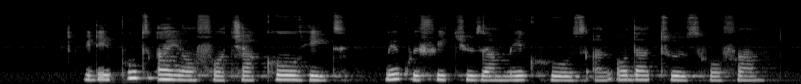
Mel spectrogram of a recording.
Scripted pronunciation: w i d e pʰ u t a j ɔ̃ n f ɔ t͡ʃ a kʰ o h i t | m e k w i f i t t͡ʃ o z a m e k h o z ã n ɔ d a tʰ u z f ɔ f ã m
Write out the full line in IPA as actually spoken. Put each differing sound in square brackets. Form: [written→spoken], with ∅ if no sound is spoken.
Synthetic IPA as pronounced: w i d e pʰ u t a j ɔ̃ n f ɔ t͡ʃ a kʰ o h i t | m e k w i f i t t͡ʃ [o→u] z a m e k h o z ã n ɔ d a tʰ u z f ɔ f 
